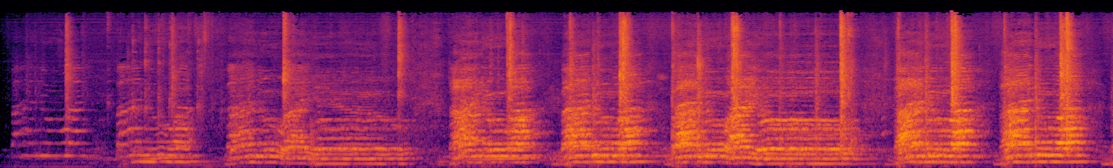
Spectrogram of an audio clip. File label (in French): chant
